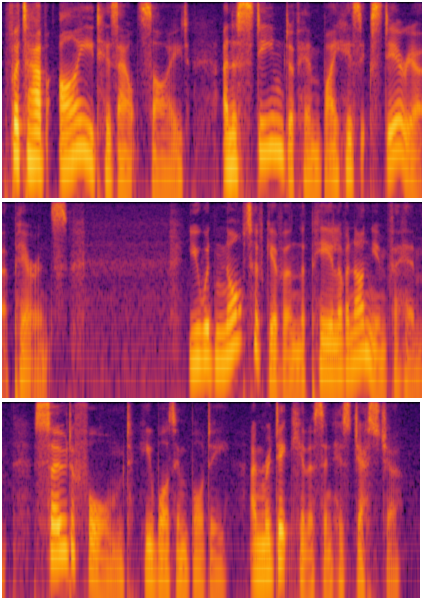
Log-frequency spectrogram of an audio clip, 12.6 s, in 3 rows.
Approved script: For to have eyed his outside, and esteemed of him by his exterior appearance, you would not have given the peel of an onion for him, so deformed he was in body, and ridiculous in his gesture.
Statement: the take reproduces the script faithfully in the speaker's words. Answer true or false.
true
